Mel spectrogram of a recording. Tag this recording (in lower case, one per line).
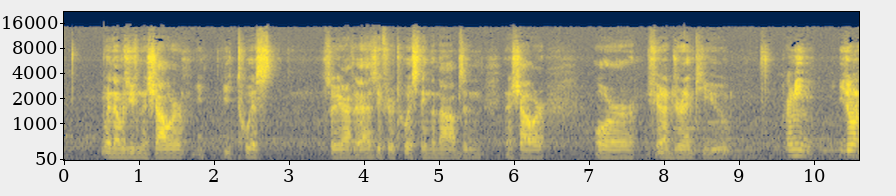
speech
